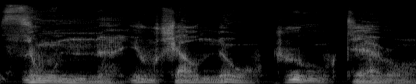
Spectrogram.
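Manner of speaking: rumbling baritone dragon voice. A player demonstrates the ancient red dragon from their campaign, deep rumbling dragon voice. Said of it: "That is those deep rumbling baritones".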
